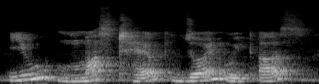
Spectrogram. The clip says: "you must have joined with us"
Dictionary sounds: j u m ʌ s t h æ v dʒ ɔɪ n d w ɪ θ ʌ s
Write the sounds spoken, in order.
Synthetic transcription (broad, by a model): j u m ʌ s t h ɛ p dʒ ɔɪ n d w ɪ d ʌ s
